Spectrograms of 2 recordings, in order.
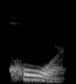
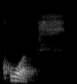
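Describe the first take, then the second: First: It ends on the R with no P sound. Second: It ends with a clear P and S sound. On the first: The speaker calls it right. "A lot of people pronounce this word incorrectly. Core" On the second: The speaker calls it wrong. "it is not corpse"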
